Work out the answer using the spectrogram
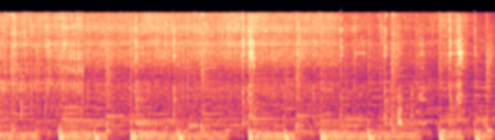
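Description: Sliced onions sizzling in hot oil in a metal kadai, stirred with a metal spatula that gives a few clicks and scrapes against the pan.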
